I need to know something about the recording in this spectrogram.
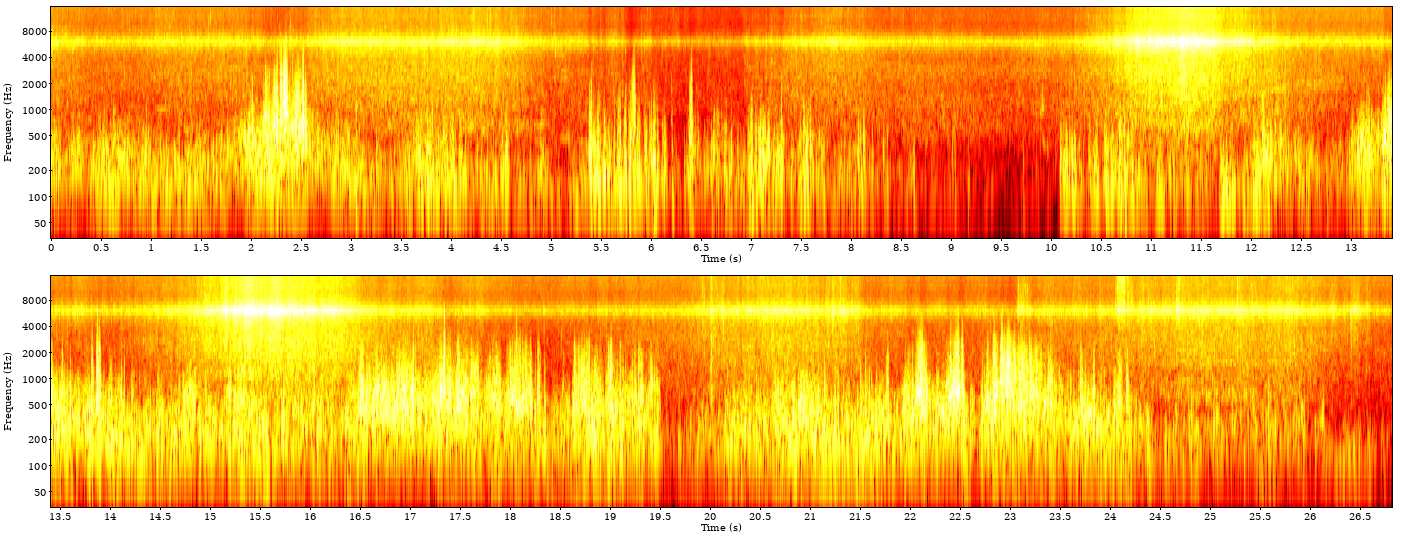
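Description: Small sea waves washing up and draining back over a sand and pebble beach, the rush swelling and fading every few seconds with a lull about eight to ten seconds in. Wind buffeting the microphone adds a low rumble throughout.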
